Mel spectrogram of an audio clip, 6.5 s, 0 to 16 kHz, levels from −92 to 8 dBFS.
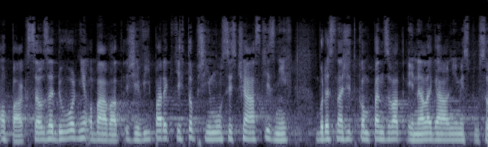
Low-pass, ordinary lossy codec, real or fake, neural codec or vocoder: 14.4 kHz; MP3, 48 kbps; fake; autoencoder, 48 kHz, 128 numbers a frame, DAC-VAE, trained on Japanese speech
